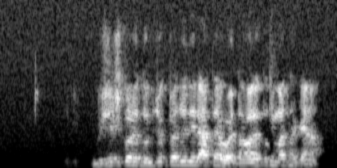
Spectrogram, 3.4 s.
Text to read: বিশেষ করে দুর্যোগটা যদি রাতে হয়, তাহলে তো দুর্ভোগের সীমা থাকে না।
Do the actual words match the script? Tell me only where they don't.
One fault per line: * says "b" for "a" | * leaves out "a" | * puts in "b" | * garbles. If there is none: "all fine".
* leaves out "দুর্ভোগের"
